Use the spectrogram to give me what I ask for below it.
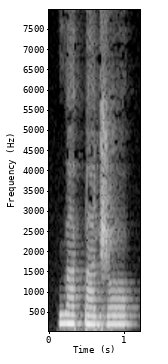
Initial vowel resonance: oral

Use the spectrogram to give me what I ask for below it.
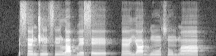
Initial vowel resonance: nasal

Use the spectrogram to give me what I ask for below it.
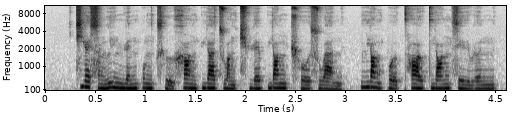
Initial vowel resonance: oral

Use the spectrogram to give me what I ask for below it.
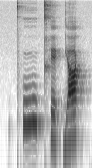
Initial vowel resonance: oral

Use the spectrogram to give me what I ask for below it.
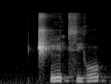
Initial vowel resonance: nasal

